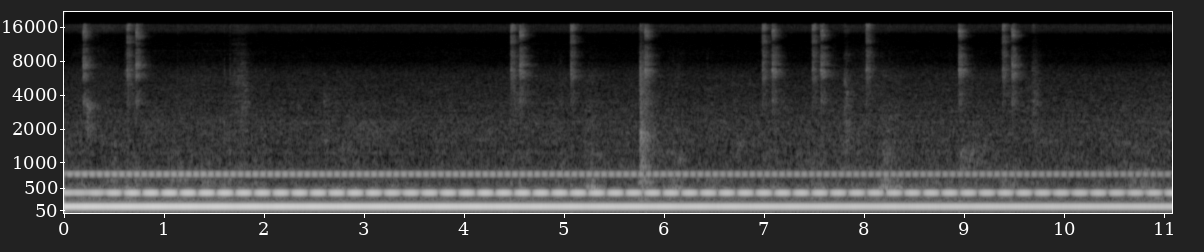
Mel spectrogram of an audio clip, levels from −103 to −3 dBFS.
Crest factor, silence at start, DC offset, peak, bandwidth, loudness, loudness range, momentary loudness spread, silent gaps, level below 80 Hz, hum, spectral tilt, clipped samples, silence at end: 8 dB; 0 s; under 0.1%; -18 dBFS; 2 kHz; -26 LUFS; 4 LU; 6 LU; none; -66 dBFS; none; -11 dB/octave; under 0.1%; 0 s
